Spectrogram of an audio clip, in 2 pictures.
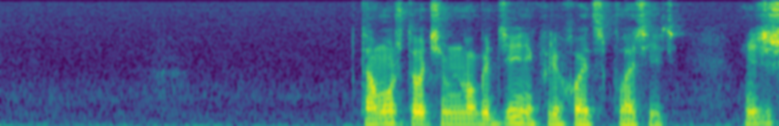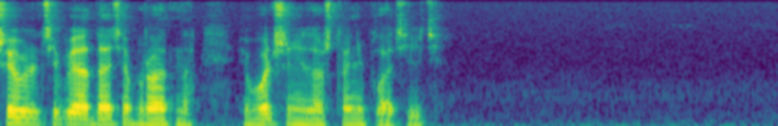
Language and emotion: Russian, neutral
